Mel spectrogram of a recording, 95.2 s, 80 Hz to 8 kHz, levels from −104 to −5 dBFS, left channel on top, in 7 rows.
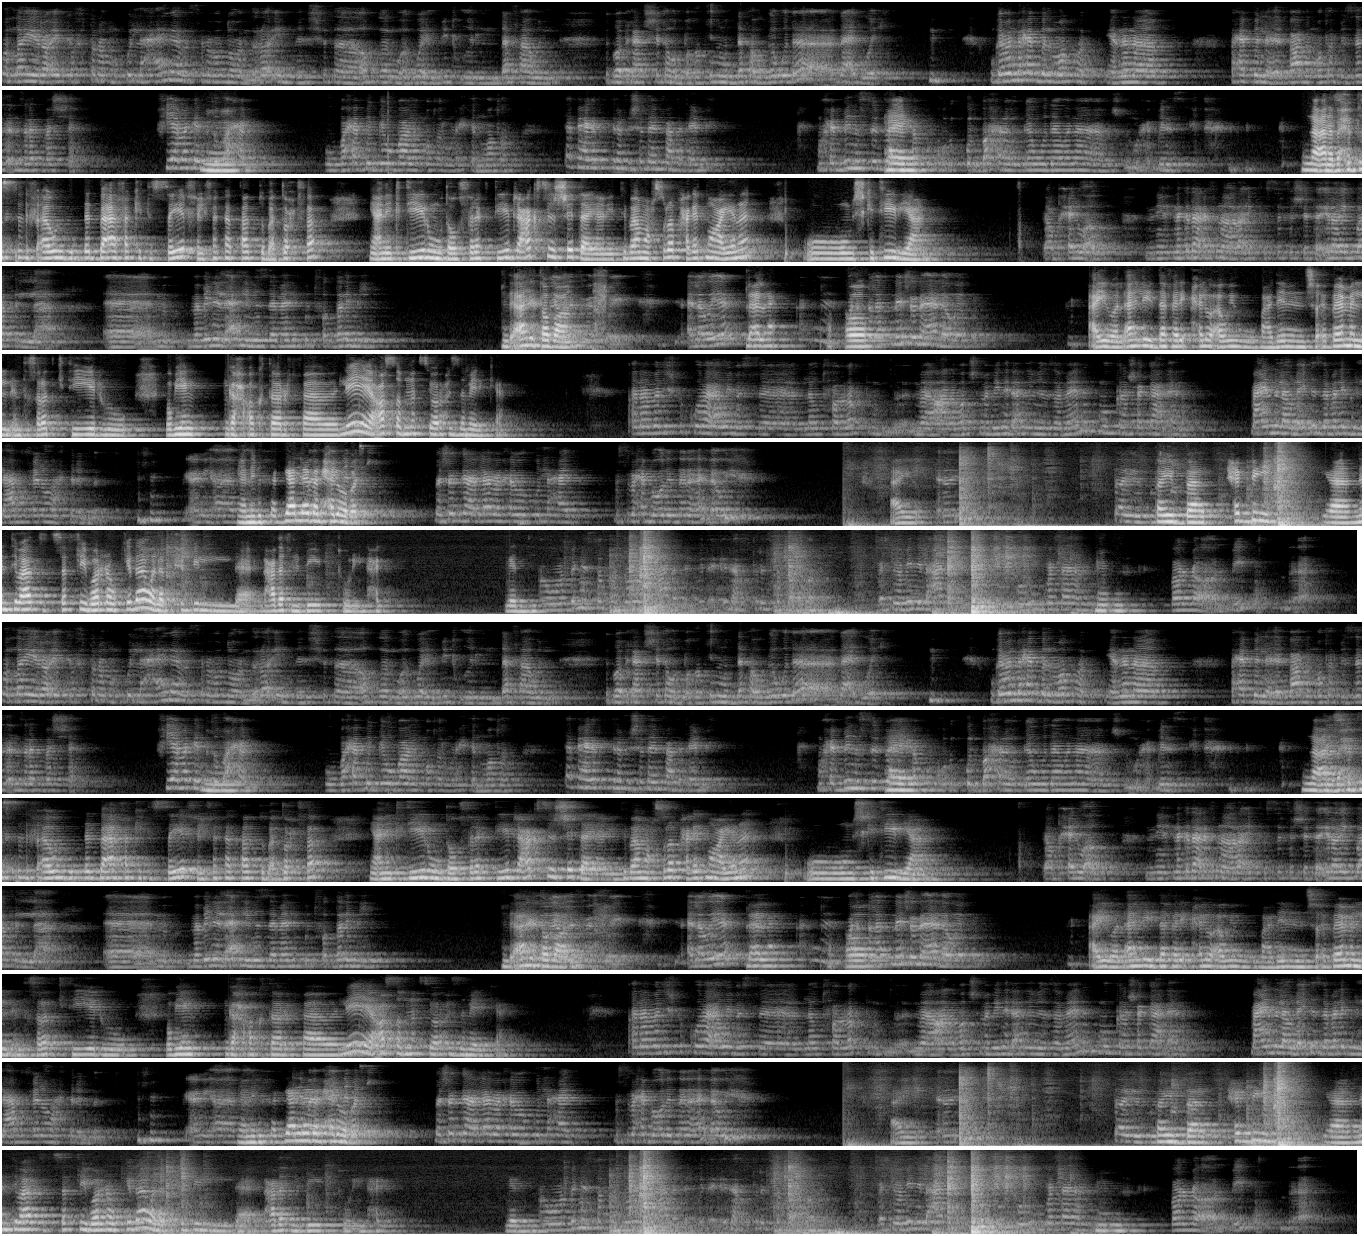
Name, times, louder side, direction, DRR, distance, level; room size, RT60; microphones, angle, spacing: voice 1, 0.0-8.8 9.3-11.6 12.3-14.4 15.2-16.2 16.8-18.7 19.2-20.7 21.8-25.8 26.8-27.2 37.6-44.6 46.0-48.4 48.9-50.6 51.5-51.6 60.3-60.4 60.7-66.3 66.9-69.0 69.4-70.5 70.9-71.9 72.3-73.8 74.1-75.5 77.3-77.7 79.1-80.3 87.0-89.9 90.3-92.7 93.3-94.7, left 1 dB, 5° left, 1 dB, 0.9 m, -42 dB
voice 2, 15.6-16.0 22.4-22.8 26.6-27.1 27.6-34.7 35.3-36.5 45.8-46.5 48.3-48.6 49.2-49.5 51.7-56.3 56.6-59.5 70.4-71.6 76.9-77.2 79.6-80.7 81.2-81.9 82.2-85.4 86.6-87.0 92.5-92.8, left 6 dB, 90° left, 13 dB, 0.4 m, -27 dB
sound 1, 76.4-82.2 82.8-92.3, equal, 15° right, 1.3 m, -30 dB
7.3 x 4.8 x 3.4 m, 0.97 s
head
